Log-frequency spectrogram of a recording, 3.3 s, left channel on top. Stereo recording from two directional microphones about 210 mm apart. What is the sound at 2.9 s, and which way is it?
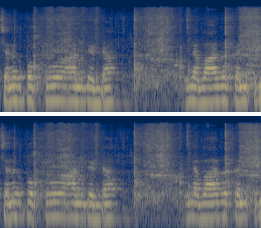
Stir, 35° left (ahead or behind).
